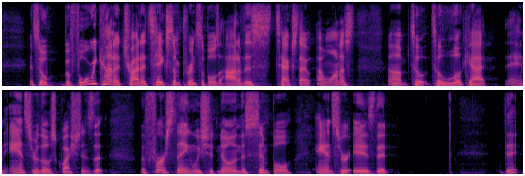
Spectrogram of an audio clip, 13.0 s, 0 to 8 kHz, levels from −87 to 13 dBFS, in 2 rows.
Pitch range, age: 130-170 Hz, 30-49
